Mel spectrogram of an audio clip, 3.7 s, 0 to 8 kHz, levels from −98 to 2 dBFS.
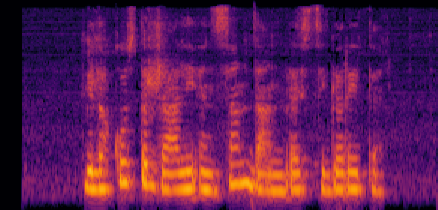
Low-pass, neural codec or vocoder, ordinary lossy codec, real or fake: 7.2 kHz; none; AAC, 32 kbps; real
